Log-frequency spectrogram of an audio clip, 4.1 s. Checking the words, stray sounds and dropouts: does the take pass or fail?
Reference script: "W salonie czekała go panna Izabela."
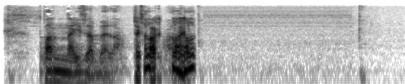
fail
